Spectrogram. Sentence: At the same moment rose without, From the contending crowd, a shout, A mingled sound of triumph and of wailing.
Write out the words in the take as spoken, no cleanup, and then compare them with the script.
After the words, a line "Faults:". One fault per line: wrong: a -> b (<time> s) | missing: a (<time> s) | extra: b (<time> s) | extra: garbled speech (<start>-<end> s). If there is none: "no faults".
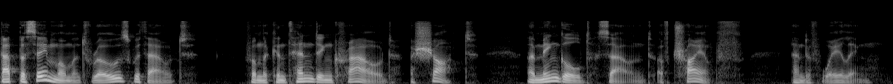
At the same moment rose without, From the contending crowd, a shot, A mingled sound of triumph and of wailing.
Faults:
wrong: shout -> shot (4.2 s)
